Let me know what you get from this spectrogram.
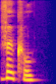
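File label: "vocal", British English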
